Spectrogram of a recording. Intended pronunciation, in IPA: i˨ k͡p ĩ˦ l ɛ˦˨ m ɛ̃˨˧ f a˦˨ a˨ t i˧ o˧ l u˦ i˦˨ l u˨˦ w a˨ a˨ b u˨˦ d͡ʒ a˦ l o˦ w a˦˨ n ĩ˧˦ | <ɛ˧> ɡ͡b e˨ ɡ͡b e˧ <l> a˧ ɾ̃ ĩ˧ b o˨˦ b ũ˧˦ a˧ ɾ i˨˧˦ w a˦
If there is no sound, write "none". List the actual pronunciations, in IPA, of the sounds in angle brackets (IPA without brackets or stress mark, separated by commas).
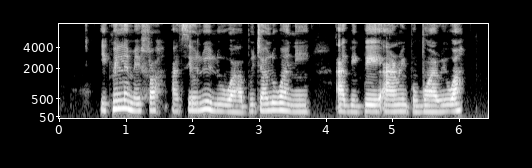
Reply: a˧, none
